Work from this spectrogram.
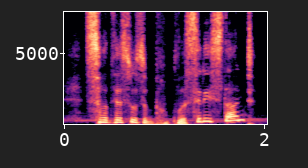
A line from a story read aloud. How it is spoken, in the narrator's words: She laughed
